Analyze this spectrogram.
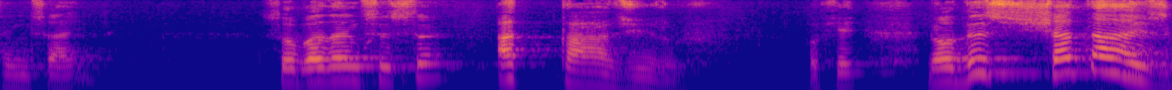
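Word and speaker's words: التَّاجِرُ: How will you pronounce this now? At-tajiru. You did not pronounce al. You did not pronounce lam.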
